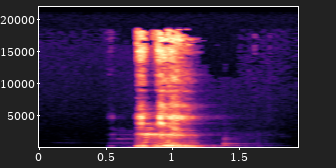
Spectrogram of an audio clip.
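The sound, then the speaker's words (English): A speaker clearing their throat and coughing once in the middle of a scripture reading, a short raspy burst lasting about a second against silence, with nothing else around it. “I don't know what got in my throat here, but you have to excuse my trying to get it out.”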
